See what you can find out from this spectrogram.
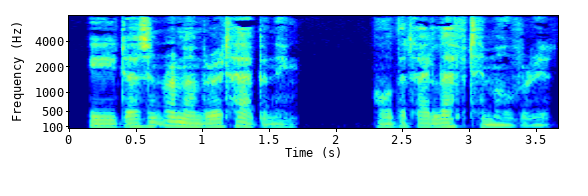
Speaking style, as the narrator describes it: Mark said grimly

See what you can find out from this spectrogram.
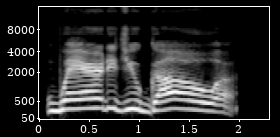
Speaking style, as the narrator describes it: yells

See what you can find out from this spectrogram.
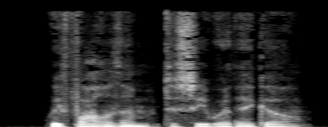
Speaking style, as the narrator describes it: he said quietly

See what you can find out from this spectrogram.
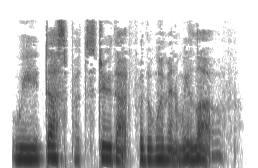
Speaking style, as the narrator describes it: murmurs

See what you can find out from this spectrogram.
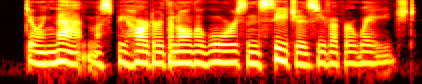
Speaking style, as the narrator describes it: His face and voice didn't change, but she said softly

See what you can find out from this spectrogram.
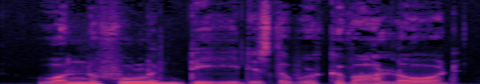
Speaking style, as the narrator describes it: Papa murmur in a low voice

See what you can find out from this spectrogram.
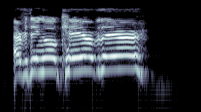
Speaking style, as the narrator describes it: the voice that yelled

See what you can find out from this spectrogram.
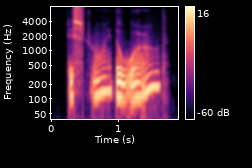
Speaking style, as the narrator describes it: Selitos said softly to himself

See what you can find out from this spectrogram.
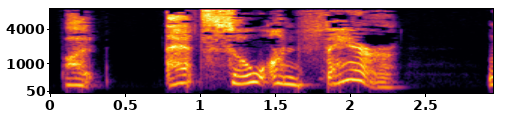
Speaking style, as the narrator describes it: Liam said, his voice strained with a second wave of anger

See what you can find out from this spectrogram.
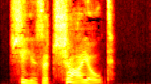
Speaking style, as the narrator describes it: Marian bellowed

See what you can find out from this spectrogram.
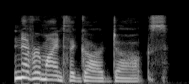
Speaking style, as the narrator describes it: she snapped

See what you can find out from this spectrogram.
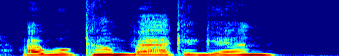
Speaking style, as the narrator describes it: He cries

